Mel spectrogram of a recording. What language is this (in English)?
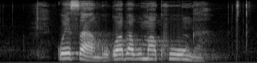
Zulu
